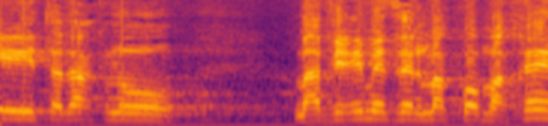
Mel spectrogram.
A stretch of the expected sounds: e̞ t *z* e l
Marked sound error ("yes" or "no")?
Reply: no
